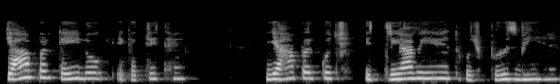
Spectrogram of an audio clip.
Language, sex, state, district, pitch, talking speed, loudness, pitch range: Hindi, female, Bihar, Gopalganj, 265 Hz, 180 wpm, -18 LUFS, 235-280 Hz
